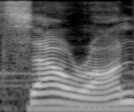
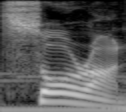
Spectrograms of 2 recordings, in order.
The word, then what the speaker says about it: Sauron: the rings video for the way that i pronounced sauron but i just want to let you guys know that's how you pronounce it it's not sauron okay so sauron is often referred to on lists of the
